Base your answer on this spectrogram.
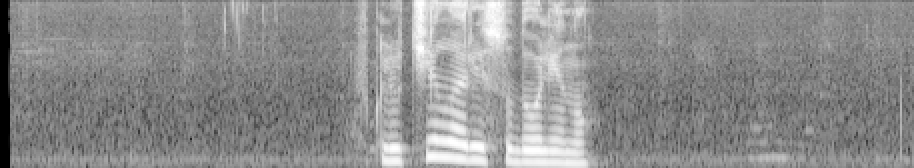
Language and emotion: Russian, neutral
